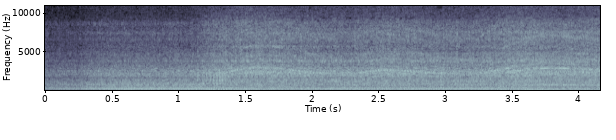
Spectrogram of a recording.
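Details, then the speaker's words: 2009 Honda Civic EX with a brand-new aftermarket AC compressor and clutch, AC blowing cold: quiet with AC off, then rough, raspy grinding from the compressor clutch once AC engages, louder as revs rise, stopping when AC is switched off. "once you hit the AC on it'll go loud I believe it because that HP clutch hit the AC on I'll spend enough you can see it's louder now"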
